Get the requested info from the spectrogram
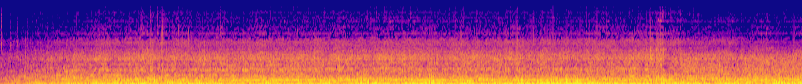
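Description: Wind buffeting the microphone of a handlebar-mounted camera on a moving bicycle: a steady low rumble that comes up within the first second or two as the bike gets going.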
